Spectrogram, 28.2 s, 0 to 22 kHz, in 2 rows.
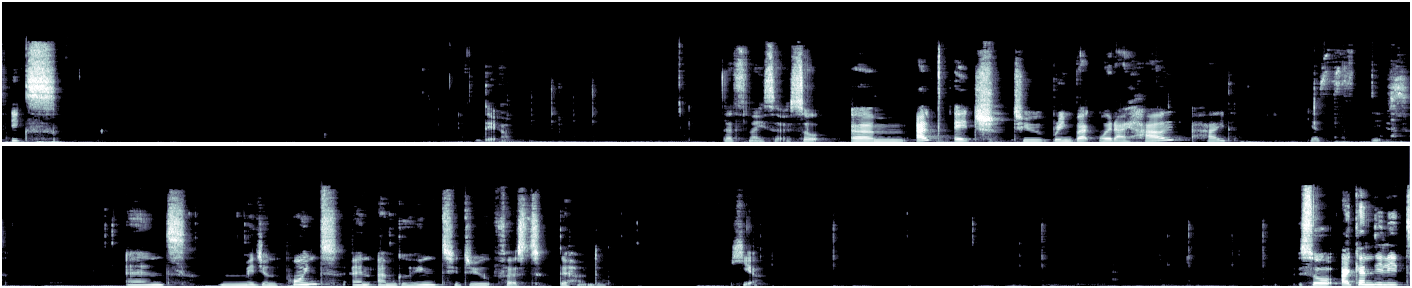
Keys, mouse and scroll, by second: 4.7 middle click, 6.2 z, 6.5 Tab, 7.7 Tab, 9.8 alt+h, 10.6 a, 12.3 l, 13.2 KP_1, 13.5 z, 14.4 s, 15.8 click, 16.8 s, 18.0 g, 20.9 z, 23.0-24.9 drag, 24.9-26.3 middle drag, 27.3-28.1 middle drag.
